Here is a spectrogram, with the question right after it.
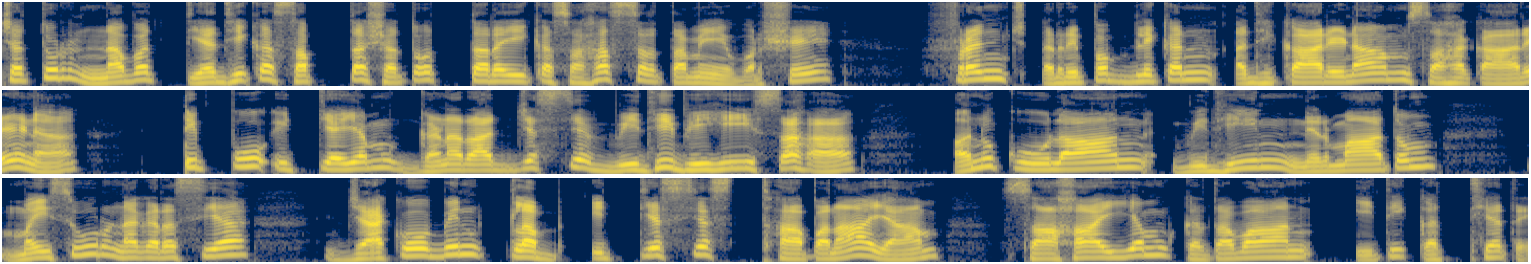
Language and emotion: Sanskrit, neutral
